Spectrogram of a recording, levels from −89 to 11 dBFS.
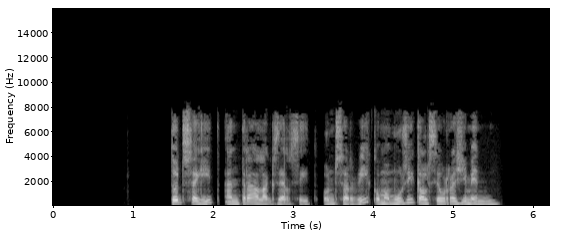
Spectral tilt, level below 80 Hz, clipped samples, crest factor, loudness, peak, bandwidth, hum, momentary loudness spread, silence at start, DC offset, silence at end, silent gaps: -5 dB/octave; -58 dBFS; under 0.1%; 18 dB; -18 LUFS; -2 dBFS; 8.2 kHz; none; 10 LU; 1.5 s; under 0.1%; 0.65 s; 3.33-3.38 s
